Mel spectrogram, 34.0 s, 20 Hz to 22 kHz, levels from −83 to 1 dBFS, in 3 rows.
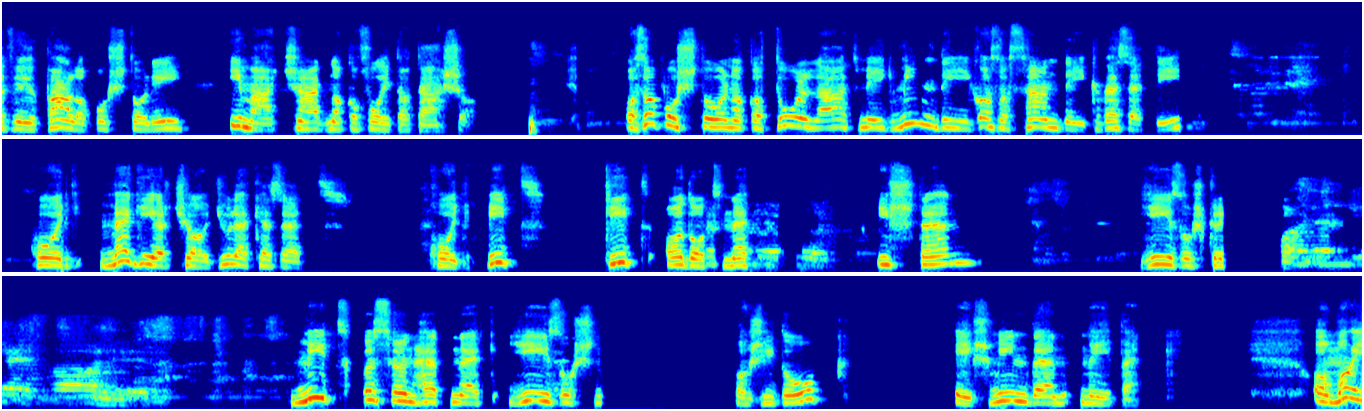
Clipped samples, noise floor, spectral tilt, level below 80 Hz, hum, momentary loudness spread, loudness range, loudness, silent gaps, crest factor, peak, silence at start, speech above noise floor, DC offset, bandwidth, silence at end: under 0.1%; under -90 dBFS; -5 dB/octave; -72 dBFS; none; 16 LU; 6 LU; -25 LUFS; none; 20 dB; -8 dBFS; 0 s; over 65 dB; under 0.1%; 12 kHz; 0 s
